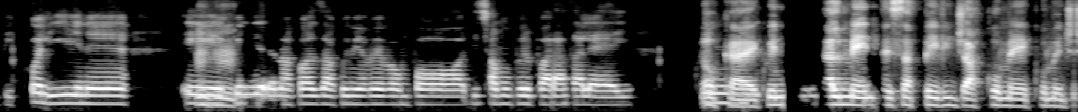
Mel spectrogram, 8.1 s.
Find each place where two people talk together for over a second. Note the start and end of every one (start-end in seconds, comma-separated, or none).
none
